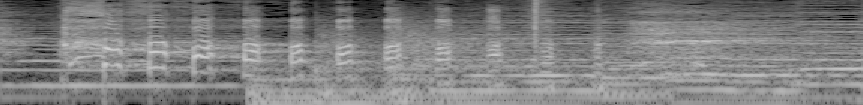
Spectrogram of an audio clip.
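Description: A woman laughing in a quick run of short, high-pitched ha-ha pulses that die away about two and a half seconds in, over dramatic background music whose low bass comes in about a second in.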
